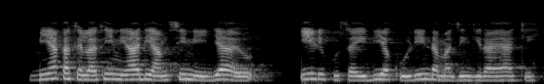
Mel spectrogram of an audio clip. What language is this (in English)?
Swahili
